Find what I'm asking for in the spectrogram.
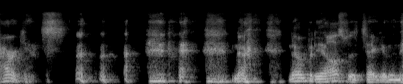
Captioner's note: laughing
